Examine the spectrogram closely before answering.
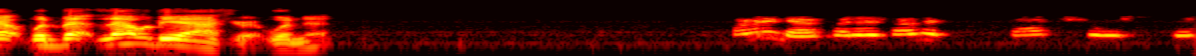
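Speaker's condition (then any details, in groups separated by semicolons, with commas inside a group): No condition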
